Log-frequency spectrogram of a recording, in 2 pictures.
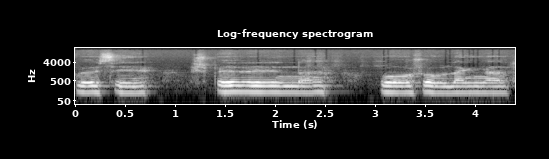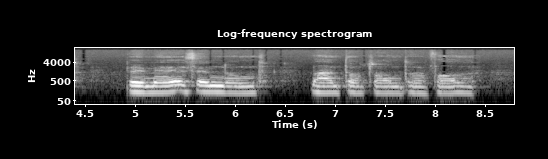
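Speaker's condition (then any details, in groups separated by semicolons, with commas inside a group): ALS; reduced air makes talking effortful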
